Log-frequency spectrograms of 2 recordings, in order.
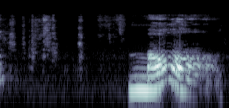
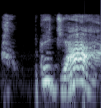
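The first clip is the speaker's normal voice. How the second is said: ordinary delivery, nothing marked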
